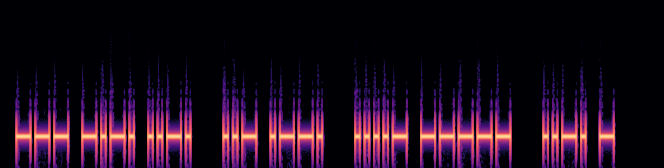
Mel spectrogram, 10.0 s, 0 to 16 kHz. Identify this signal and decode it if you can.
Morse code, heard as a keyed tone, about 17 wpm, 700 Hz. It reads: OCF UP 40 FT
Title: K1USN SST QSO Practice 17wpm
